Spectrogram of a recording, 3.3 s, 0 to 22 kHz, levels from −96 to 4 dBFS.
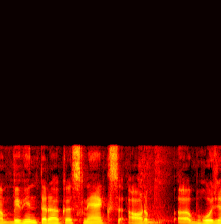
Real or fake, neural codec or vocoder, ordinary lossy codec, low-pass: fake; codec, 16 kHz, 16 kbps, FunCodec, trained on LibriTTS, 50 frames a second; none; none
